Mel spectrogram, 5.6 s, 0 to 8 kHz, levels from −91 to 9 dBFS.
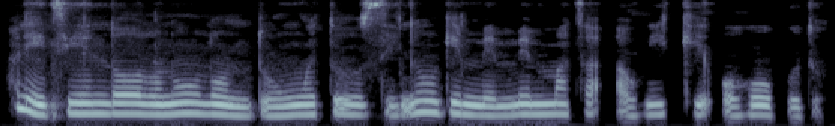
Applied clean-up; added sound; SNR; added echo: none; none; none; none.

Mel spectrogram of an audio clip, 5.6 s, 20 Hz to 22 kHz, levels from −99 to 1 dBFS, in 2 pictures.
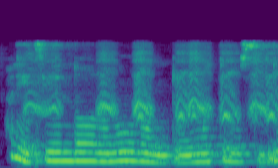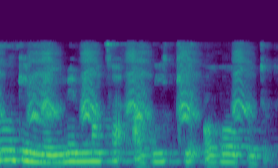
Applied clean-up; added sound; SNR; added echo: none; Bird vocalization, bird call, bird song; 9 dB; reverberation time 0.6 s.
